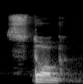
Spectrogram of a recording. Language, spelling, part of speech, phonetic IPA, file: Russian, стог, noun, [stok], Ru-стог.ogg
- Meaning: haystack, stack, haycock, hayrick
